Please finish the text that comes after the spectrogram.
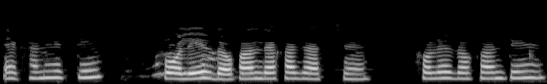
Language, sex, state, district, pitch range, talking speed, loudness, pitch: Bengali, female, West Bengal, Malda, 265-310 Hz, 90 wpm, -17 LUFS, 280 Hz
